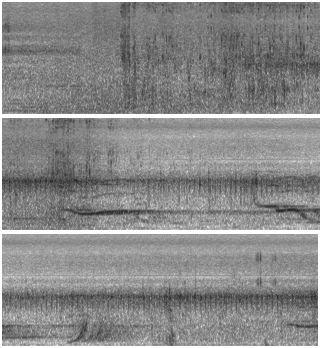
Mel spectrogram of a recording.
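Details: Humpback whales filmed underwater off the Babuyan Islands in the Pacific, in strong current, give smooth, wavering moans and whoops that bend up then sweep down in pitch, several in a row, over music and steady water hum.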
